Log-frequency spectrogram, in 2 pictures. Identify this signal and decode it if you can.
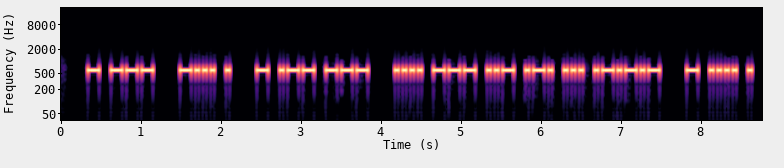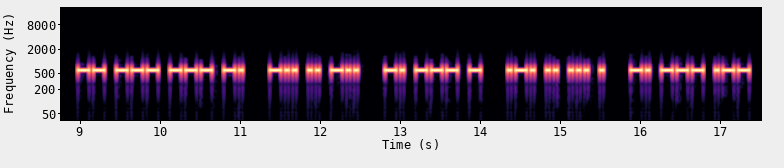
Morse code, heard as a keyed tone, about 25 wpm, 600 Hz. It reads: TO BE TWO HOURS. THE MOON DID NOT RISE NOW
